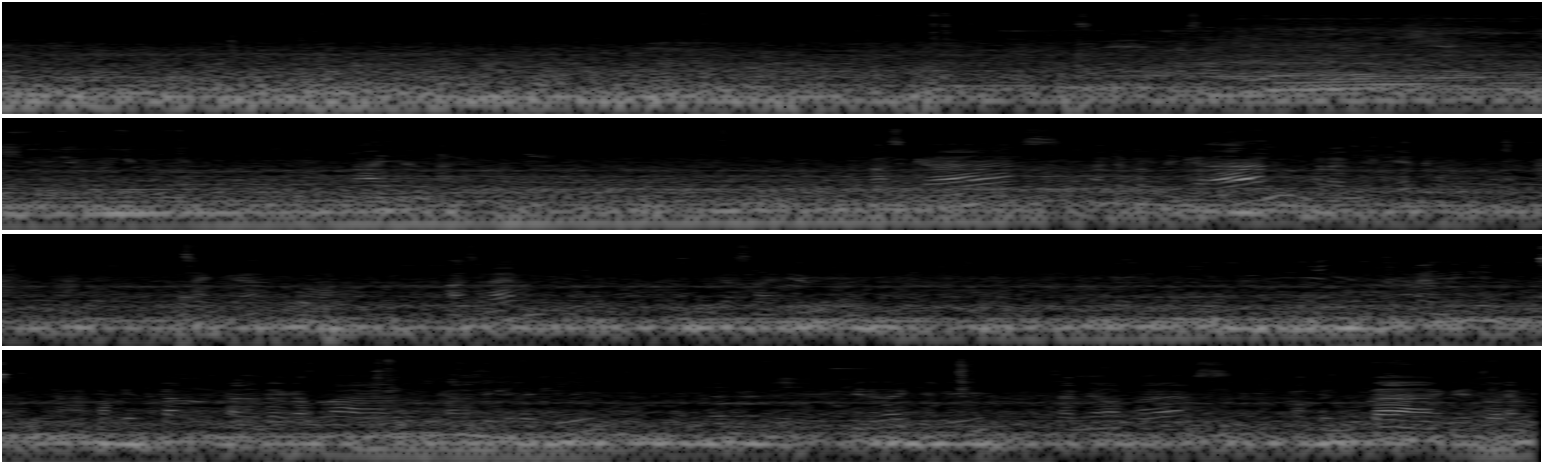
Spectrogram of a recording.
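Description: Steady low engine and road rumble heard from inside the cabin of a manual-transmission Daihatsu car driving slowly.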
